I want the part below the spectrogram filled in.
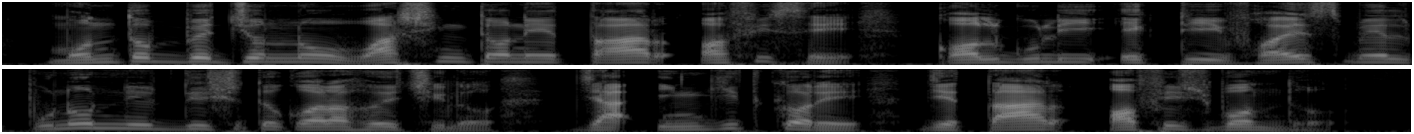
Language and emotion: Bengali, neutral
